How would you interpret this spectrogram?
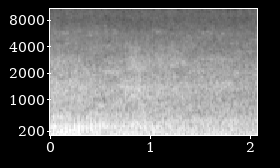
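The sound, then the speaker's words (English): A helicopter hovers, illuminating a cliff's rocky shore during a Garda land and sea search, its rotor thudding in a rapid, even chop beneath a constant engine roar, with no voices present. “Divers spent hours inspecting the waters, and helicopters illuminated the cliff's rock shore below.”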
